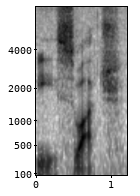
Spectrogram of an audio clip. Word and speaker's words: Saguache: It's spelled S-A-G-U-A-C-H-E, Swatch, of course.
